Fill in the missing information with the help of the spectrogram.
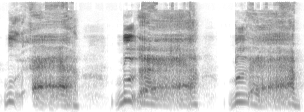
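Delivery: high retching blah sounds; hammed-up retching, high and loud; mock puking noises. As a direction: imitate someone throwing up. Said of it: "She was puking everywhere".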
